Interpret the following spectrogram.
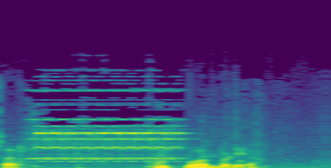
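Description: A steady, high electronic ringing tone lasting about a second, followed by a brief snatch of speech.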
